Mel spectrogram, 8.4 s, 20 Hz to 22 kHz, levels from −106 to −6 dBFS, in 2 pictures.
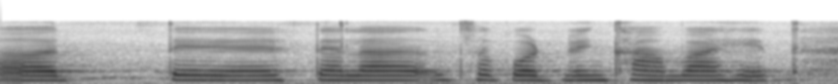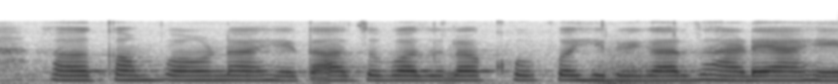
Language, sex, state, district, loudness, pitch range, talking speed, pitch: Marathi, female, Maharashtra, Pune, -32 LUFS, 215-225 Hz, 105 wpm, 220 Hz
